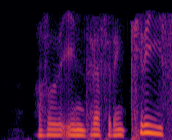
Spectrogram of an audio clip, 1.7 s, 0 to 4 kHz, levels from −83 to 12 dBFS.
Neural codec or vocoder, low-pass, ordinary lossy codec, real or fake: none; 3.6 kHz; MP3, 24 kbps; real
